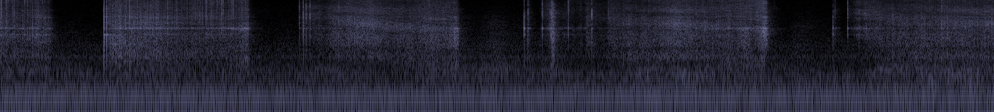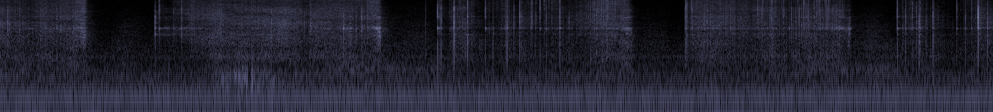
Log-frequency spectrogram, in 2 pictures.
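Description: Long nails rub and scratch the glittery surface of a hollow, pink, heart-shaped glitter cardboard box. The result is a bright, dense, gritty rasping in repeated strokes, broken by brief silent pauses, over a faint steady low hum.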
